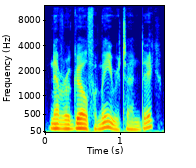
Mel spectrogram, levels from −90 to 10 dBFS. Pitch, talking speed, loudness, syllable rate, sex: 115 Hz, 265 wpm, -16 LUFS, 7.3 syllables/s, male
